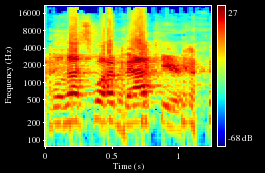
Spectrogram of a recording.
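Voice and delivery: loud, laughing through the words; a loud laughing confession. Real, not acted. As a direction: crack up while telling the punchline. Laughing at his own failure.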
